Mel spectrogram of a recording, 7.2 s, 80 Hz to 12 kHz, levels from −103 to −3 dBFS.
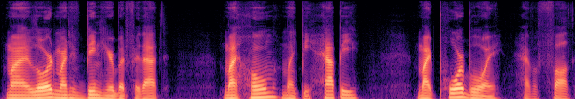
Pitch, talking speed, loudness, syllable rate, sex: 105 Hz, 165 wpm, -19 LUFS, 4.3 syllables/s, male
